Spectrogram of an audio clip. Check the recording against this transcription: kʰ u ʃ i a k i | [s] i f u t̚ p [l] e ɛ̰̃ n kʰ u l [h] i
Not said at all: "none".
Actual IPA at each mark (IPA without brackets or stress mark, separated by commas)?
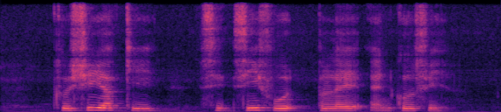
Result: s, l, f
